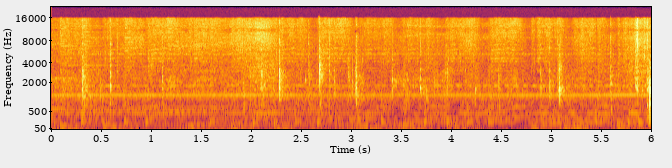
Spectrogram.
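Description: Soft background music with steady held tones, under light scratching and tapping of a stylus pen on a Wacom Cintiq pen display.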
